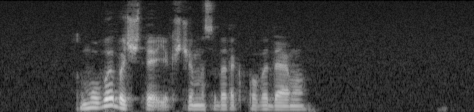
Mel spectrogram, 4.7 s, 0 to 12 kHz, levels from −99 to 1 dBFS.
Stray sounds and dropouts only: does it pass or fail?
pass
